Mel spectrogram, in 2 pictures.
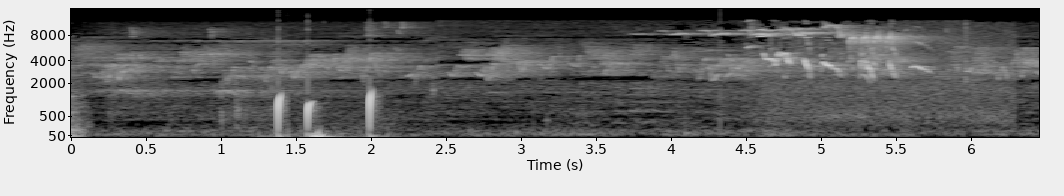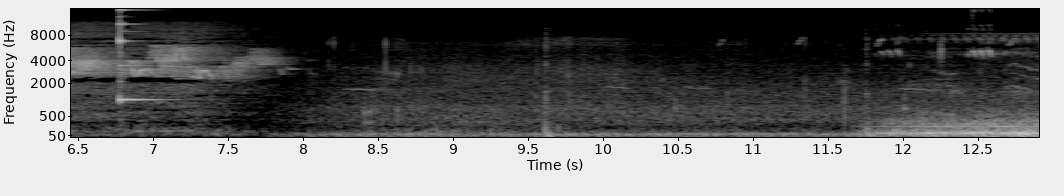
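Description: Sound effects of an animated intro: birds chirping, three quick pops in the first two seconds, and a single ding about seven seconds in. The birdsong stops about eight seconds in, leaving only a faint hum.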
